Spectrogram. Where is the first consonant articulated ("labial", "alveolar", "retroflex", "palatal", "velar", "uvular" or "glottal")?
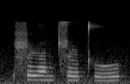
retroflex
